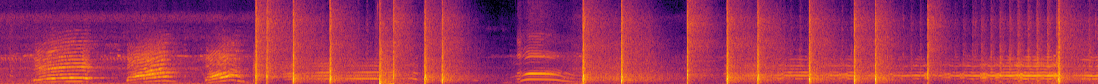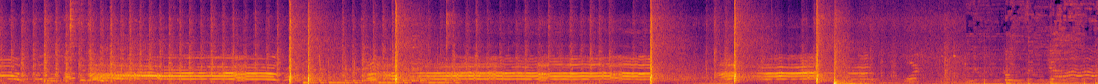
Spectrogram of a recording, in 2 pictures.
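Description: Gunfire from prop guns firing blanks: many sharp shots in quick, irregular succession, thinning out after about ten seconds. From there, music with held tones plays under the remaining shots.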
